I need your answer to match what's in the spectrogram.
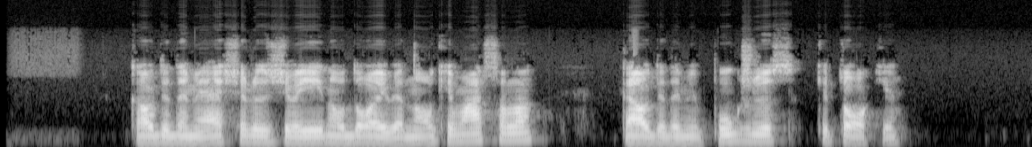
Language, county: Lithuanian, Vilnius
